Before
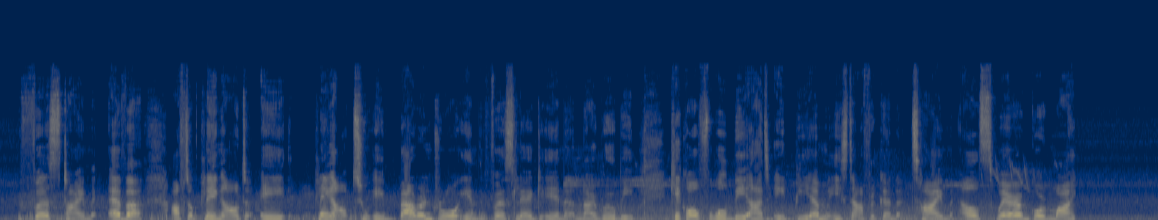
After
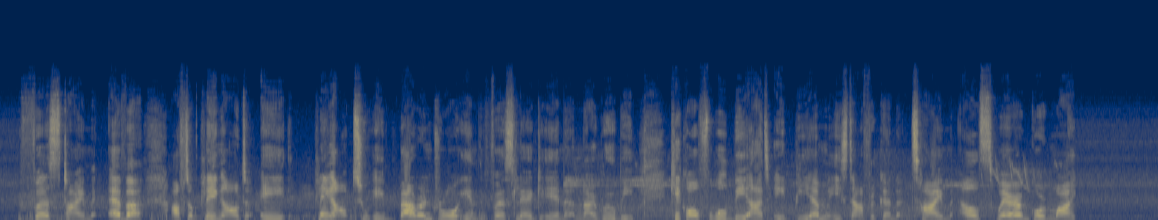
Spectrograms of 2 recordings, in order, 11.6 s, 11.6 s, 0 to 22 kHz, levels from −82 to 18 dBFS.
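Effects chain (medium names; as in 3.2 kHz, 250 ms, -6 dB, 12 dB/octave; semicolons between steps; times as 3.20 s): frequency weighting ITU-R 468; trim +6 dB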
